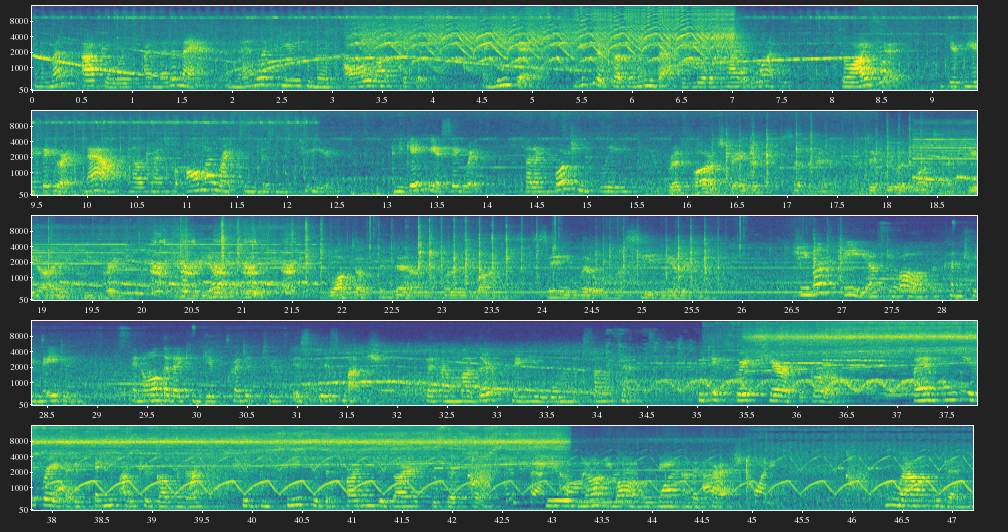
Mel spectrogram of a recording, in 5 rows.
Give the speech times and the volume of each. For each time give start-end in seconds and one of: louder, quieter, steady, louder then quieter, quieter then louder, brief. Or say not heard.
0.0-25.8 steady
26.5-36.5 steady
37.1-45.0 steady
46.3-47.1 brief.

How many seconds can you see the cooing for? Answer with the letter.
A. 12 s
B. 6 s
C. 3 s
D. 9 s
A.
